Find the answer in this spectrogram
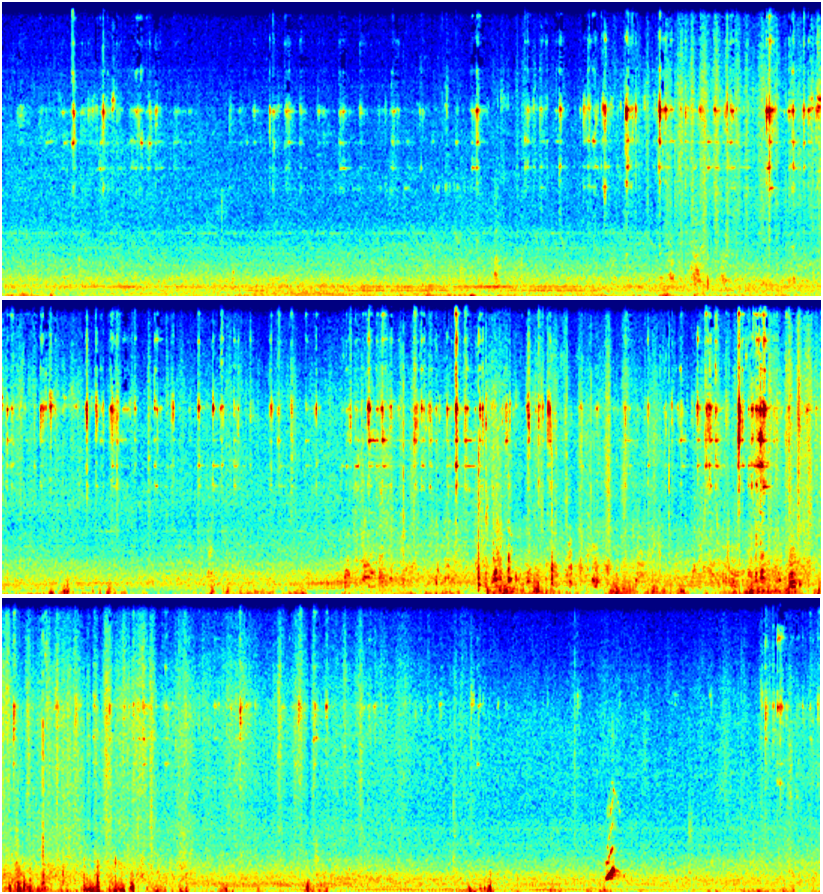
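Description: Two dogs play-fighting on grass: scuffling and knocks with dog vocal sounds, busiest and loudest in the second half.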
